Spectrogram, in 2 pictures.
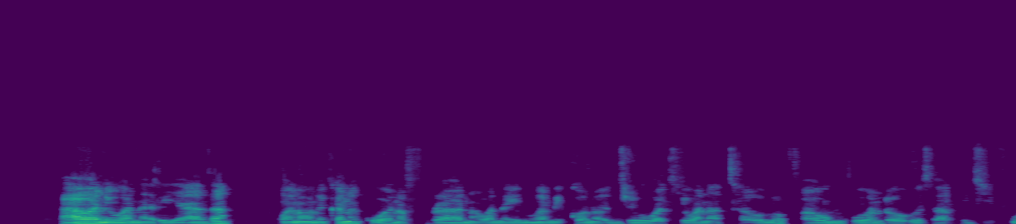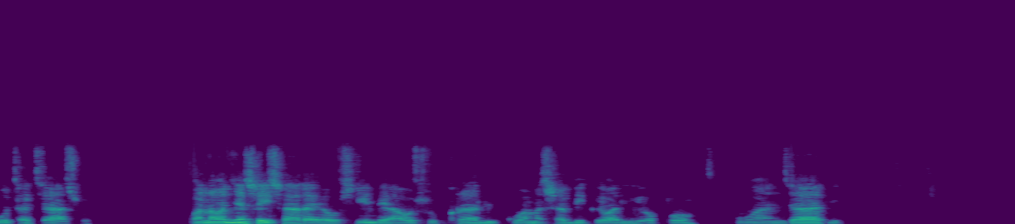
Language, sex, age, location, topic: Swahili, male, 18-24, Wajir, government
